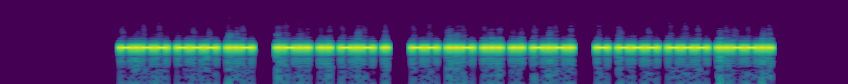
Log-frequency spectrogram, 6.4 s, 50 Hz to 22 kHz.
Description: Morse code, heard as a keyed tone, about 46 wpm, 700 Hz. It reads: YOU LIKE MUSIC TOO?
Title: Sentences from Top 1000 Words - Review Part 1 - 45wpm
